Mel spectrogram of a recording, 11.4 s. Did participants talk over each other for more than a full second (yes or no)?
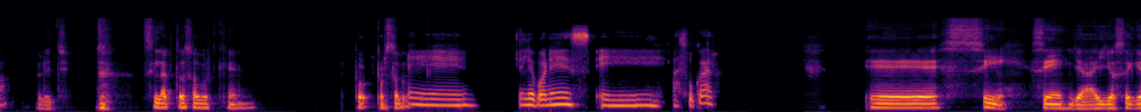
no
